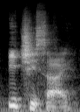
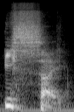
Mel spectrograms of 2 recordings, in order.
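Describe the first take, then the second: First: The chi sound is kept before sai. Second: The chi is dropped and the s lengthened. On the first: The speaker calls it wrong. "One years old is not ichisai" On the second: The speaker calls it right. "We drop off the chi sound and we make the s sound a little bit longer"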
